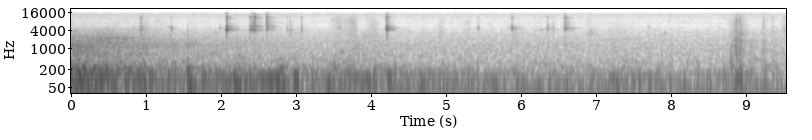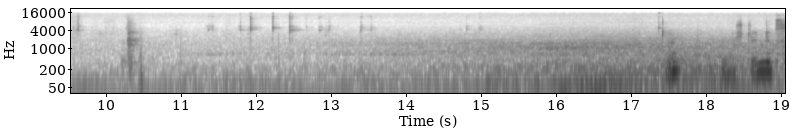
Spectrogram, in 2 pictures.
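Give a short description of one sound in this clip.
Small metal puzzle pieces click and clink together in a person's hands.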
